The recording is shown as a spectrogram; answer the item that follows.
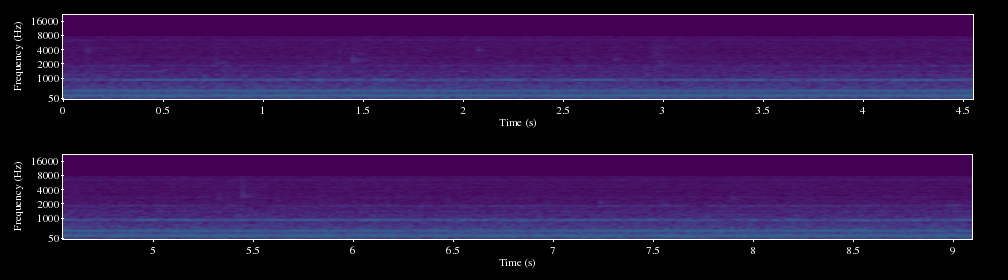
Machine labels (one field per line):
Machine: pump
